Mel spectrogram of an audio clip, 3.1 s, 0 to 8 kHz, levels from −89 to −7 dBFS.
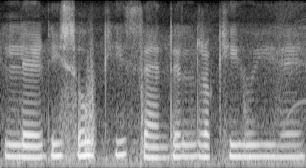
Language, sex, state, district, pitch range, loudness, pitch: Hindi, female, Madhya Pradesh, Dhar, 205-220 Hz, -16 LUFS, 210 Hz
